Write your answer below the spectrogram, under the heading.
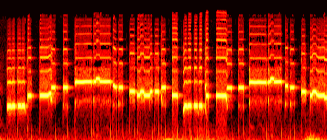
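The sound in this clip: A well-tuned flabiol, the small Catalan flute, plays alone in a lively run of many clear, bright whistled notes, some short and detached, others held and trilled, stepping up and down a melody.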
